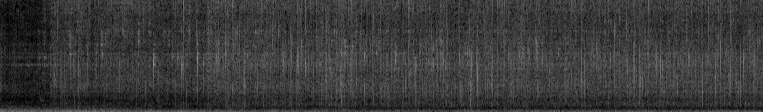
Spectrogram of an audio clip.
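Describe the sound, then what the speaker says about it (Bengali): Chopped onions hiss and sizzle steadily in hot oil in a kadai after a brief drop into the pan, a continuous crackling fry heard up close. "এবার কড়াইতে আরেকটু তেল দিয়ে দিয়েছি তেলটাও গরম হয়ে গেছে এবার দিয়ে দেবো পেঁয়াজ কুচি"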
